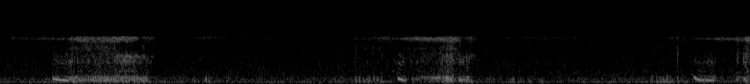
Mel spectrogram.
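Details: Snoring in an old male dog sleeping on a feather bed: repeated soft snuffling snores about every three seconds, with light background noise.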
